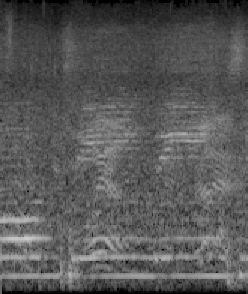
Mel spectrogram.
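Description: Voices chanting a long, steady held note, broken briefly about half a second in while another voice sings over it, as in a Hindu puja chant.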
